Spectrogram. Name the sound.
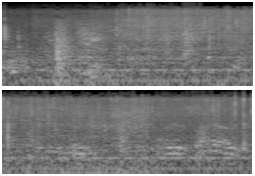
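onions sizzling in olive oil in a pan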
